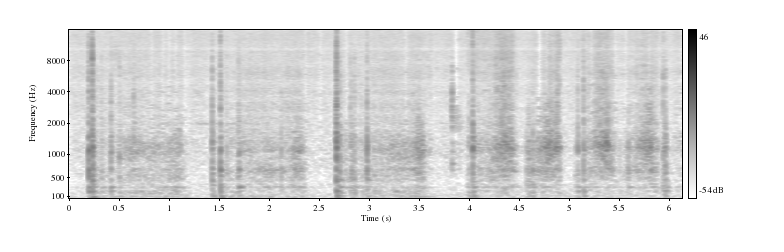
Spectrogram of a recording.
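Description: Fingertips and nails tap and scratch the side and front panels of a hollow, printed cardboard figure box held upright. Sharp, hollow taps are separated by soft, papery scraping and rubbing with a dry midrange texture. The sound is quiet and close.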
